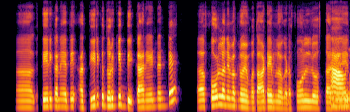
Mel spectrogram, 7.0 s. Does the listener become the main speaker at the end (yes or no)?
yes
